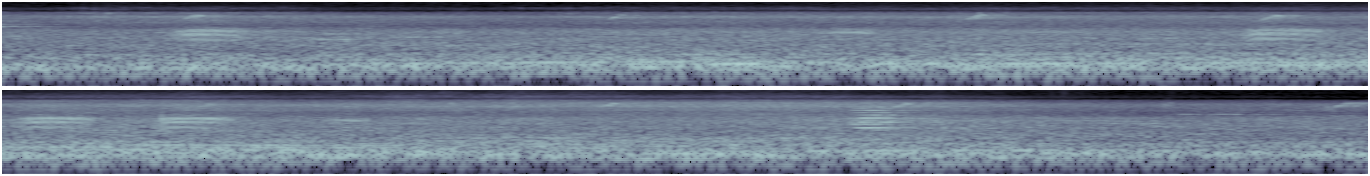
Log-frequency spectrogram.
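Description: Outdoor birds calling: a few short separate calls, then three calls in quick succession around the middle, and scattered brief high chirps, over a steady low rumble.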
